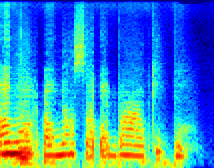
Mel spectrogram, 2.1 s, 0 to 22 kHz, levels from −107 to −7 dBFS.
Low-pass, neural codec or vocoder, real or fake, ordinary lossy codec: none; codec, 44.1 kHz, 0.9 kbps, DAC; fake; none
